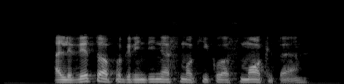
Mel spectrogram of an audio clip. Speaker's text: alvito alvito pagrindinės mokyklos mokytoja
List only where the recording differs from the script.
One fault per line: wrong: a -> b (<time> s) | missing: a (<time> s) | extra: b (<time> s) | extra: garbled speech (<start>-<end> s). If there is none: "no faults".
missing: alvito (1.1 s)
